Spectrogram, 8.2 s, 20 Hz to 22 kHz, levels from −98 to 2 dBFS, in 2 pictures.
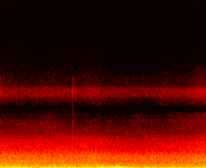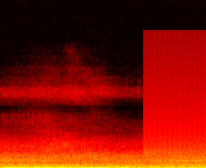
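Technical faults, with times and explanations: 6.99–8.25 s: mains buzz, a raspy 60 Hz buzz rising well into the kilohertz range, roughly 20 dB below the sound, from switching spikes leaking in twice per cycle.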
